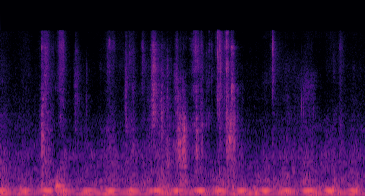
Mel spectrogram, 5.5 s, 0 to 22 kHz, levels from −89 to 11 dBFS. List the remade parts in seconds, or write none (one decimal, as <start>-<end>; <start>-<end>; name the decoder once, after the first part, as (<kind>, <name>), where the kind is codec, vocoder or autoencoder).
none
